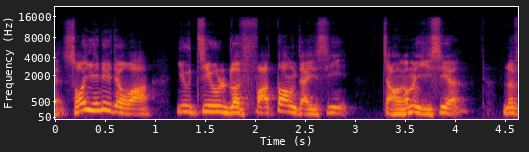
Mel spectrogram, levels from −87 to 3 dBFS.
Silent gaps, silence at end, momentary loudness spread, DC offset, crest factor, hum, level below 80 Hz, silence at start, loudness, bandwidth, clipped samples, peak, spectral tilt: none; 0 s; 10 LU; under 0.1%; 14 dB; none; -60 dBFS; 0 s; -19 LUFS; 16 kHz; under 0.1%; -4 dBFS; -6 dB/octave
